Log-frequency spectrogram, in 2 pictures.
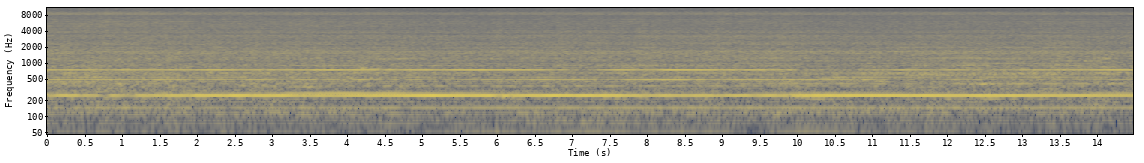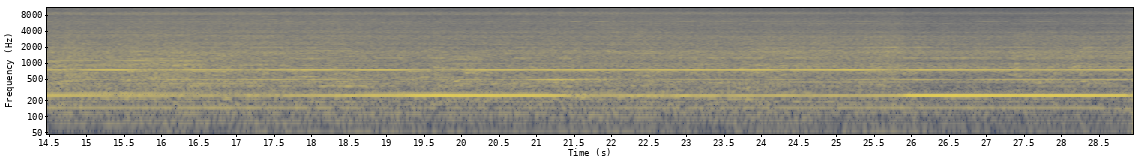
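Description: Zhan Fei SDC-1500 CNC mortising machine running, its router spindles giving a steady whine over a noisy hiss as they cut mortises in wooden chair rails; it gets a little louder near the end.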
